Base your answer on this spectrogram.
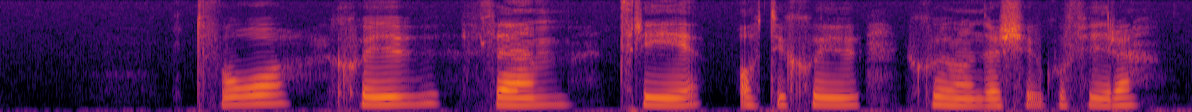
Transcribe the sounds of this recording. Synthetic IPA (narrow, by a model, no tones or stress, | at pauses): t̪ʰv̥oːɧʉ̟ː | fɛmt̪ʰɾeː | ɔt̪ːɪɧʉ̟ːɧʉ̟ːhɵnd̪ɾaɕʉ̟ːɡʊfyːɾa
